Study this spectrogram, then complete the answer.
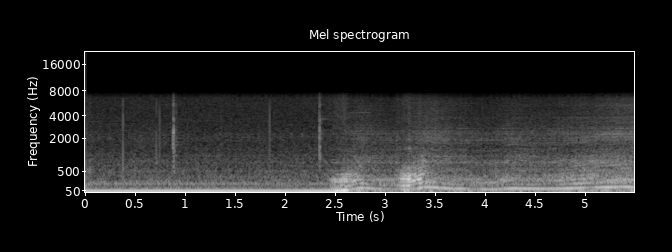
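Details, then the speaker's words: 1998 Ford Escort ZX2 Sport parts car, fuel fed by bypass pump in a pan, no coolant system, leaking transmission fluid; low even idle then two quick throttle blips rising and settling cleanly, quiet and smooth: healthy engine revving. "hey look at that it runs good losing our transmission fluid but we found out the was no good anyway hey it sounds good"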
